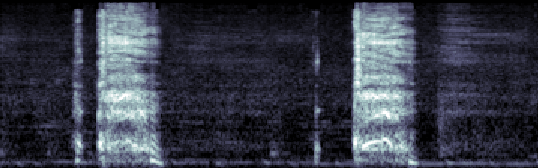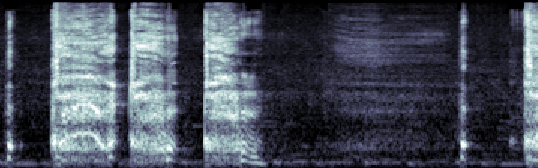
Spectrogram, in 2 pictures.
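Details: Adult coughing: five dry, forceful coughs in short separate bursts over a low steady hum.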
